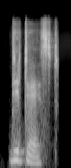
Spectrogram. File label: "detest", Indian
